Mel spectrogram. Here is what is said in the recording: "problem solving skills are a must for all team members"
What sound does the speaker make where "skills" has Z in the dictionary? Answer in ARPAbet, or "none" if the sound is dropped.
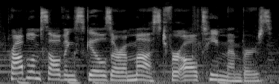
Z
